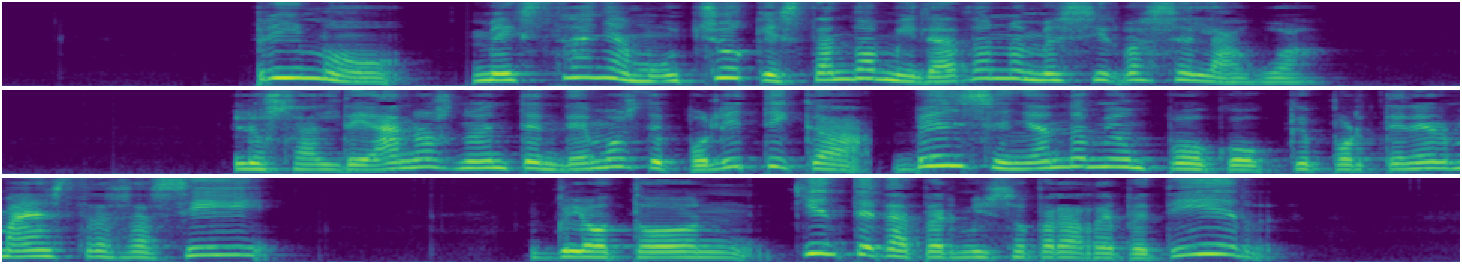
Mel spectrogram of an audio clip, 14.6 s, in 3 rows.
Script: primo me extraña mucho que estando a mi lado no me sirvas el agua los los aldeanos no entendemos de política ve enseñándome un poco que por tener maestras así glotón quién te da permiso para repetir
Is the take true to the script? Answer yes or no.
no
